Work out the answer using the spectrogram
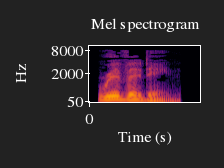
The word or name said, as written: riveting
